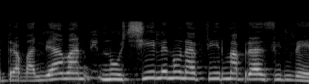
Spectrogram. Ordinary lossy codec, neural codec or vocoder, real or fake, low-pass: none; codec, 16 kHz, 4 kbps, FreqCodec, larger model; fake; none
